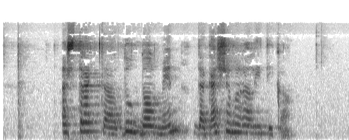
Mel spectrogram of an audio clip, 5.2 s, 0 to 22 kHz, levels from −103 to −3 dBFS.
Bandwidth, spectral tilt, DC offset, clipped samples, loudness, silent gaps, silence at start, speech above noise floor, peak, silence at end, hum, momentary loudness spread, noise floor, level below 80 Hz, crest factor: 11.5 kHz; -0.5 dB/octave; under 0.1%; under 0.1%; -21 LUFS; none; 0.25 s; 37 dB; 0 dBFS; 0.9 s; none; 22 LU; -61 dBFS; -66 dBFS; 26 dB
